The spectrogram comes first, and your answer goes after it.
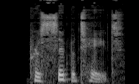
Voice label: "precipitate", voice, spelling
